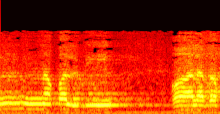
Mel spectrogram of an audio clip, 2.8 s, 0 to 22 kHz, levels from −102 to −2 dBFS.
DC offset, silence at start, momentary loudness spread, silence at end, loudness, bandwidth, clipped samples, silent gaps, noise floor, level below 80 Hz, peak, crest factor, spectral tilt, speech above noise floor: 0.2%; 0 s; 19 LU; 0 s; -22 LUFS; 7.2 kHz; under 0.1%; none; -43 dBFS; -50 dBFS; -10 dBFS; 14 dB; -2.5 dB/octave; 21 dB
